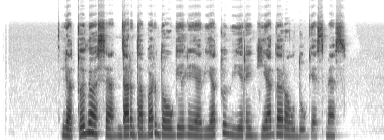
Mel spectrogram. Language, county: Lithuanian, Šiauliai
